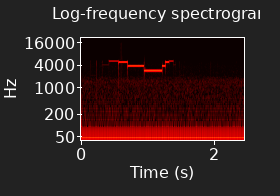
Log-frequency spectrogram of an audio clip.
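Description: A short electronic beep melody lasting about a second, a little way in: clean tones stepping down in pitch in four steps, then quickly back up. A few faint ticks come just before it.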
